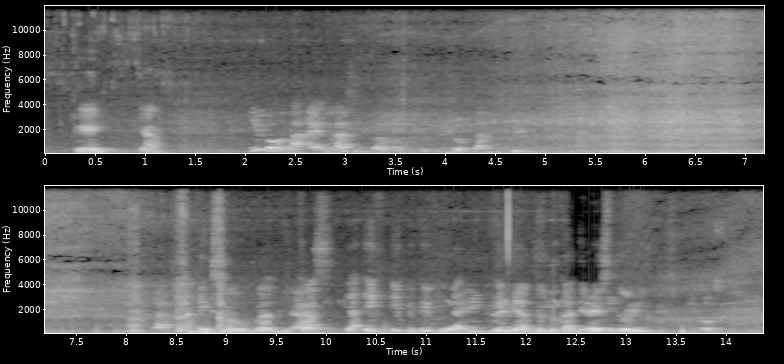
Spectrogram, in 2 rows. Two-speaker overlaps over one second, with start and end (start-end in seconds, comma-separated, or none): 11.2-13.2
